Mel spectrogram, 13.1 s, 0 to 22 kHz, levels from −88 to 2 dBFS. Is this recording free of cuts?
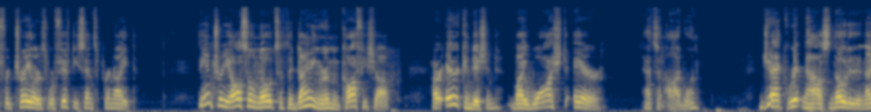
yes; 0 cuts

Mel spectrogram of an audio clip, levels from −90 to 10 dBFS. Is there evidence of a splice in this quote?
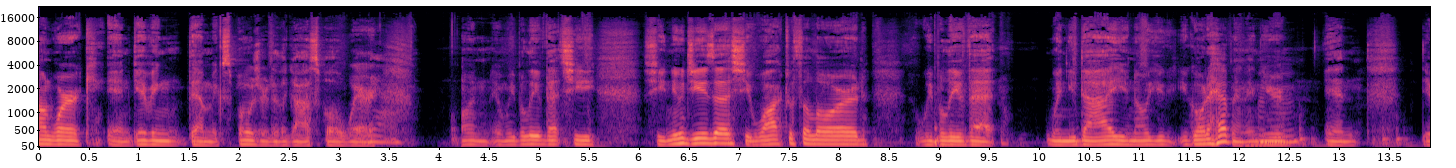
yes; 1 cut; at 4.2 s

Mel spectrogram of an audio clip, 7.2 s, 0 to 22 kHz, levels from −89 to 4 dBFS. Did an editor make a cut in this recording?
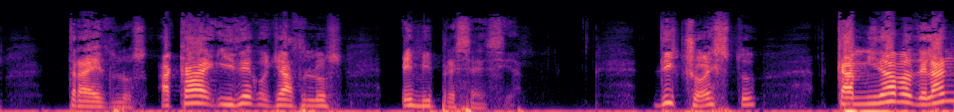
no; 0 cuts

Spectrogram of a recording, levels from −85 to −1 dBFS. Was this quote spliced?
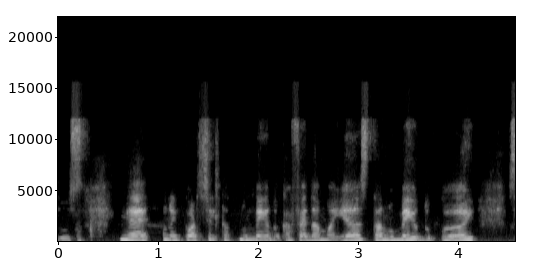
yes; 1 cut; at 1.0 s

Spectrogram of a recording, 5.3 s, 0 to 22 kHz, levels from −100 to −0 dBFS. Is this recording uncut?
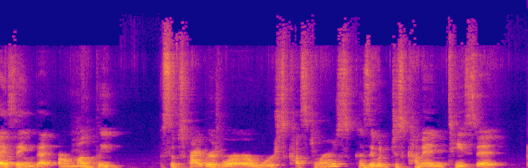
yes; 0 cuts

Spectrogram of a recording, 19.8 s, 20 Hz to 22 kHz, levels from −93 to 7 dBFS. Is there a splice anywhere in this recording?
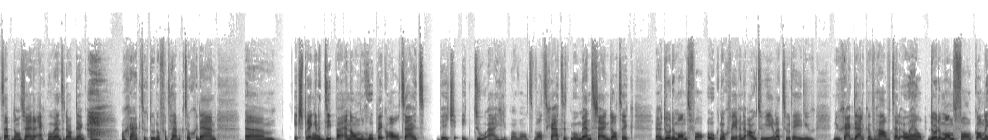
yes; 2 cuts; at 15.8 s, 18.5 s

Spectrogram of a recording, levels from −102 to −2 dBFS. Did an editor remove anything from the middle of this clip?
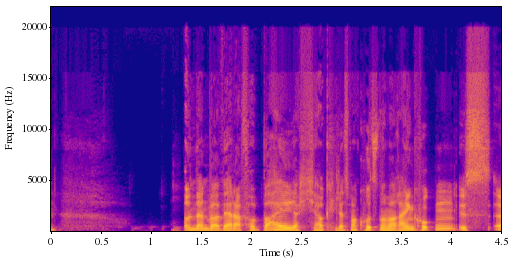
no; 0 cuts

